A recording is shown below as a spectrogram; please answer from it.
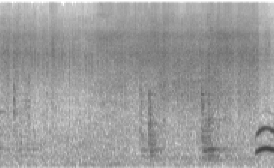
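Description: Close, steady sizzle of food frying in a pan just after flipping, crackling pops through it and a short vocal exclamation at the very end.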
